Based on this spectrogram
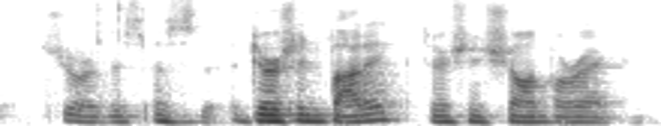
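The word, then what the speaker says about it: Darshan Parekh: Could you uh state your name and spell it for the record? Sure. This is Durian Bad. Durian Shan Barak.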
